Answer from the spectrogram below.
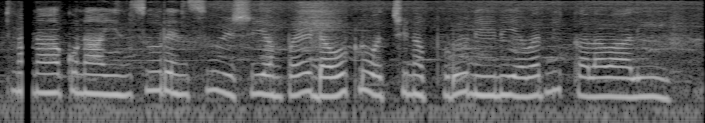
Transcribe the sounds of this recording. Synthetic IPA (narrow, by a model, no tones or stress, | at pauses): nnaːkunaːinsuɾe̞nsʋiʂɐjɐmpɐjɖɐwʈluʋɐt͡ʃːinɐpːuɽune̞ːnuɛʋɐɾnikɐlɐʋaːli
